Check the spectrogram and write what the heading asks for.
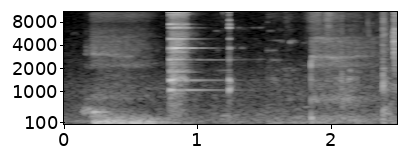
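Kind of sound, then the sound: household object, glasses clinking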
